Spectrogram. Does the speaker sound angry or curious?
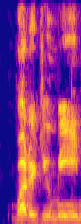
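angry. The question sounds sharp and angry. The speaker is accusing the other person. The speaker calls it wrong. "And you're kind of angry"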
